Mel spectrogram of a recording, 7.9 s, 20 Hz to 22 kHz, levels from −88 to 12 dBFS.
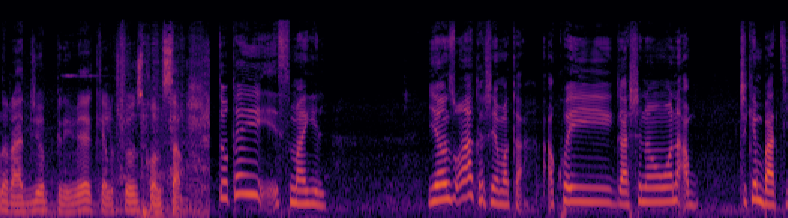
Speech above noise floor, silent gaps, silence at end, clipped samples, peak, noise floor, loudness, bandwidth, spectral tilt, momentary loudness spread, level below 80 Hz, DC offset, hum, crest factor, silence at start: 31 dB; none; 0 s; under 0.1%; -16 dBFS; -65 dBFS; -34 LUFS; 16.5 kHz; -4 dB/octave; 11 LU; -60 dBFS; under 0.1%; none; 18 dB; 0 s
